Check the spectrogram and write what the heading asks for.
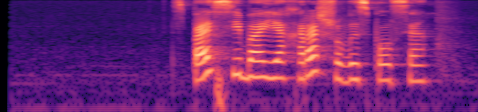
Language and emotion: Russian, positive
